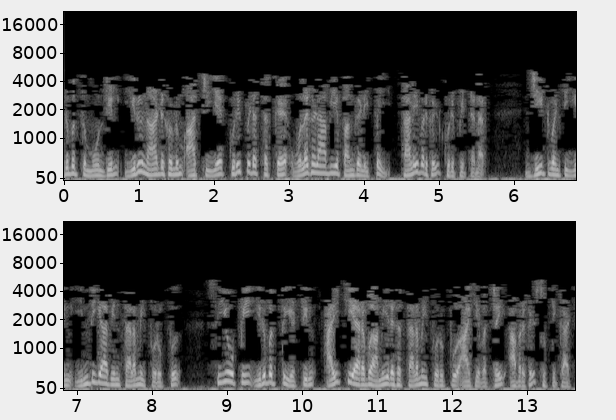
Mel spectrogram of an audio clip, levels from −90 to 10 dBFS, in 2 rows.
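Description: Speech throughout, with heavy codec damage from start to finish, likely MP3 compression at a very low bitrate, around 16 kbps. Nothing above 5.3 kHz survives, and the starved encoder drops weaker frequency lines from frame to frame, so the sound turns watery and swirly and attacks smear.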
